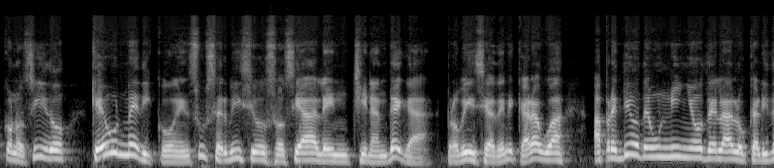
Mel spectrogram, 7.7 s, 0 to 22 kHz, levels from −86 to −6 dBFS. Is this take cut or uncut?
uncut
